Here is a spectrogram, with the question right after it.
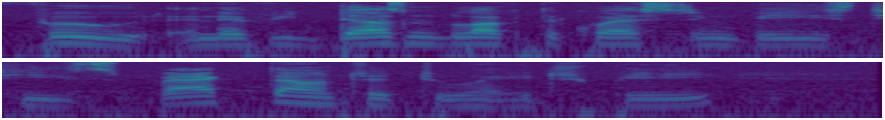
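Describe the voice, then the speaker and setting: A man with a non-native accent, fairly high in pitch, at a fairly slow pace with fairly even intonation. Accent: non-native English, self-noted. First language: German. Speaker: gaming YouTuber. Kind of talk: gameplay commentary. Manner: casual.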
